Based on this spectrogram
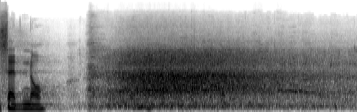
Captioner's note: audience laughs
